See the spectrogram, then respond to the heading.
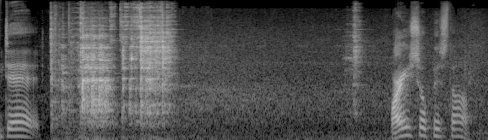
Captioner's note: plates clatter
